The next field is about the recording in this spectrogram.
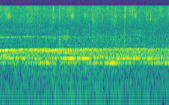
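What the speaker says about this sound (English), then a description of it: "So we hear sirens around the city here." Sirens wail steadily in the distance across a city, their tones sustained and layered over a low rumble of traffic.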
